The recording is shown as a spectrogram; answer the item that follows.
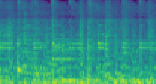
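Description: Live fuji band music: drums and percussion keep a steady beat under guitar.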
